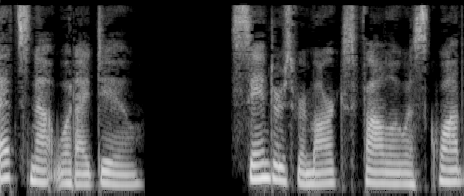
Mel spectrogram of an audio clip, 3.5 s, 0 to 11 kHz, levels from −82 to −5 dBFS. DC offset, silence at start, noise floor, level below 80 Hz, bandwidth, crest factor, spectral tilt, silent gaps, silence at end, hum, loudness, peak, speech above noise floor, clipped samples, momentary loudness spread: under 0.1%; 0 s; under -90 dBFS; -60 dBFS; 10.5 kHz; 16 dB; -4.5 dB/octave; 1.10-1.72 s; 0 s; none; -23 LUFS; -8 dBFS; over 68 dB; under 0.1%; 9 LU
